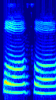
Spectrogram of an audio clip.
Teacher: জীব মুখবিরের মধ্যে কোন জায়গায় গিয়ে স্পর্শ করছে না কি হচ্ছে শ্বাসবায়ু ডিরেক্ট ঠোঁটে এসে আটকাচ্ছে · করছে না কি হচ্ছে শ্বাসবায়ু ডিরেক্ট ঠোঁটে এসে আটকাচ্ছে তাই না ঠোঁটে এসে বাধা প্রাপ্ত হচ্ছে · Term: অষ্ঠ ধ্বনি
